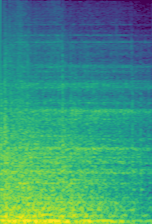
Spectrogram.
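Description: A deep, sustained low rumble, the closing bass boom of a film trailer's sound design, holding steady and then beginning to fade near the end.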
